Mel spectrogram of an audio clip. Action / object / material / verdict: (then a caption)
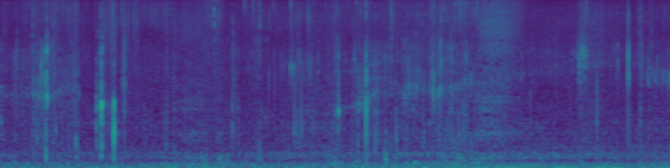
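scrape / nitrile rubber gloves / nitrile rubber / none. Hands in white nitrile rubber gloves rub over each other, palms and backs sliding together with a soft, continuous rubbery swish and crinkle. Brief, bright squeaks pop out above the steady rubbing, and the clip holds a quiet, even level throughout.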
